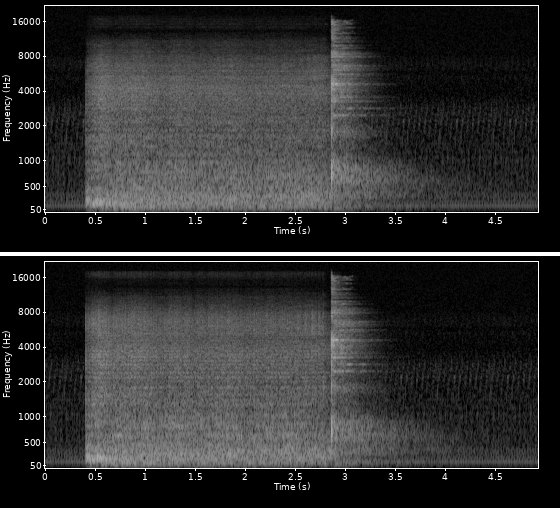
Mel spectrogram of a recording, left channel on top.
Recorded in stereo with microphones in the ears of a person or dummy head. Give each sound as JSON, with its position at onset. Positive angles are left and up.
{"t": 0.4, "sound": "an explosion", "side_deg": -50, "distance_m": 1.5}
{"t": 2.9, "sound": "breaking glass", "side_deg": 0, "distance_m": 0.8}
